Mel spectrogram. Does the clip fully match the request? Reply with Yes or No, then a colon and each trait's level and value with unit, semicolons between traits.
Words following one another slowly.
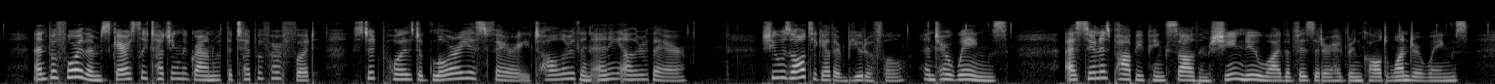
No: average, 180 wpm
